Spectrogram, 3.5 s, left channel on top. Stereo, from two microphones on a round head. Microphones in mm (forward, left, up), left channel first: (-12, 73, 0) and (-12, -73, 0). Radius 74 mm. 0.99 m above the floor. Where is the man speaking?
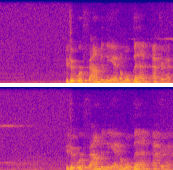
40° left (ahead or behind), 0.7 m.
